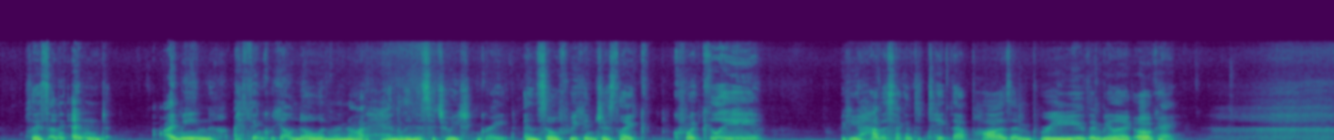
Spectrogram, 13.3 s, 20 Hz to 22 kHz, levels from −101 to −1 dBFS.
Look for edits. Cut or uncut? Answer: uncut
